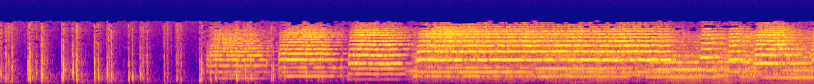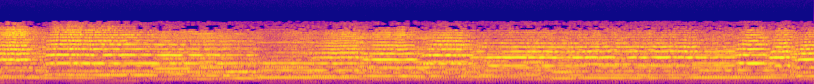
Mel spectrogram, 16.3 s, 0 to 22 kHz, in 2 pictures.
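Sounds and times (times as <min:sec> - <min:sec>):
horse hooves galloping: 0:00.0 - 0:04.1
orchestral music: 0:02.1 - 0:16.2.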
